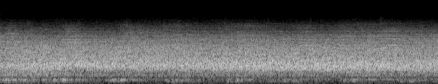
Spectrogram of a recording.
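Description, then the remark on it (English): The crowd at Yankee Stadium roars and cheers after the final out of David Wells's perfect game, the 15th regular-season perfect game in Major League history, in a loud, steady wash of noise that holds without letting up, with no clear individual voices standing out. “What a wonderful crowd.”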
